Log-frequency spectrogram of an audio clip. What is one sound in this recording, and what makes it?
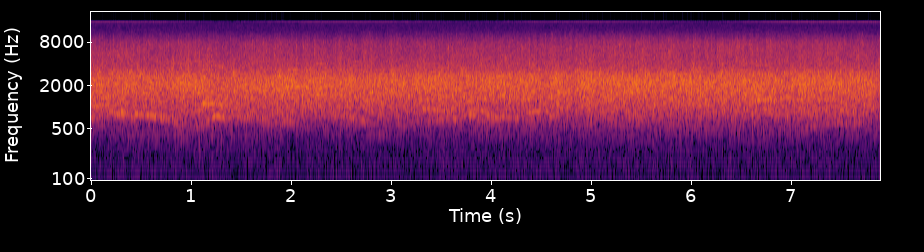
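A large audience applauds loudly and steadily.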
